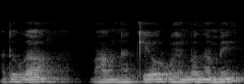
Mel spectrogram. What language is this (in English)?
Manipuri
